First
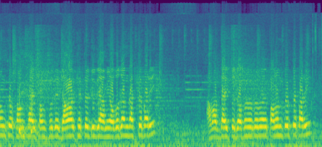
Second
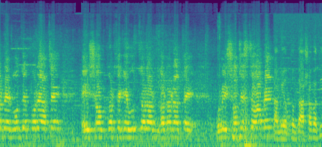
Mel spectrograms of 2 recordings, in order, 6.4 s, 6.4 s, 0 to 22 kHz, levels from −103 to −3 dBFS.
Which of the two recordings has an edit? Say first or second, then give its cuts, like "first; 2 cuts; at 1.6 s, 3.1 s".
second; 1 cut; at 5.5 s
